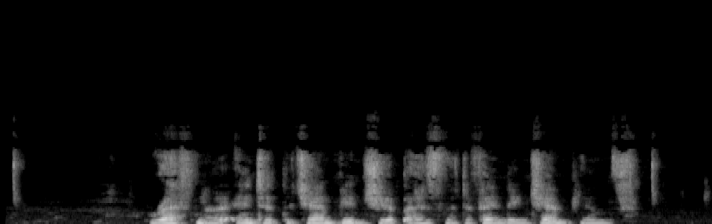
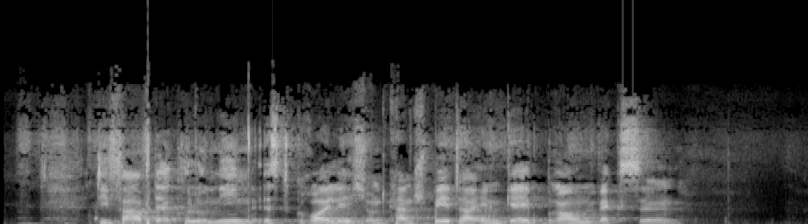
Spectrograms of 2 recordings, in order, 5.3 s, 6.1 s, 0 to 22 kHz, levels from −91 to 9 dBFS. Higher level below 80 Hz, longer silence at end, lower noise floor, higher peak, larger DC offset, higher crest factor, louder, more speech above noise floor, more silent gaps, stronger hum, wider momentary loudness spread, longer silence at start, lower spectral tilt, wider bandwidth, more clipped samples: second, -66 dBFS vs -48 dBFS; second, 0.45 s vs 0.95 s; first, -70 dBFS vs -58 dBFS; second, -4 dBFS vs 0 dBFS; neither; about the same, 20 dB vs 18 dB; second, -22 LUFS vs -16 LUFS; first, 49 dB vs 40 dB; neither; neither; about the same, 11 LU vs 12 LU; about the same, 0.1 s vs 0.15 s; first, -6 dB/octave vs -2 dB/octave; second, 7.6 kHz vs 15.5 kHz; neither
